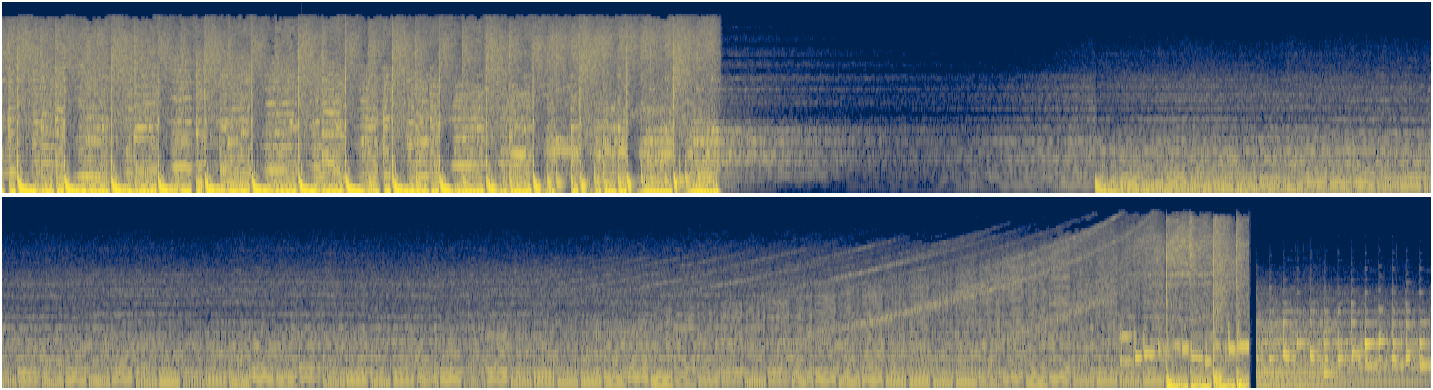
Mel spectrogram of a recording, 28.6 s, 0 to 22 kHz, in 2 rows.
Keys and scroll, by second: 2.1 ctrl+v, 19.7 ctrl+space, 26.8 ctrl+space, 28.1 ctrl+0.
